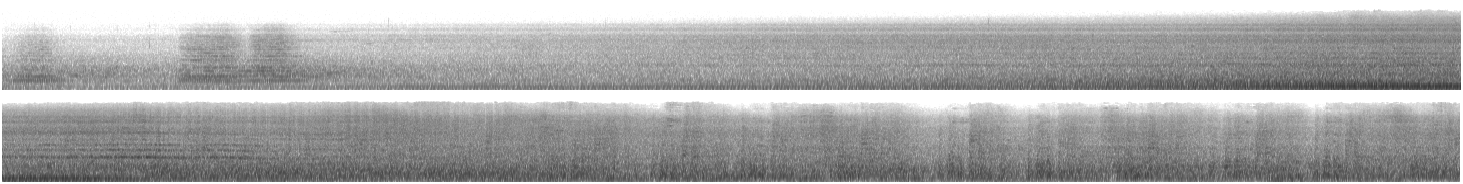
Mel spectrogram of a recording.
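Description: Diesel freight locomotive horn sounding in short blasts near the start, then the locomotives' engines growing louder as they approach and pass about halfway through. A double-stack container train follows, its wheels clicking and clattering over the rail joints.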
